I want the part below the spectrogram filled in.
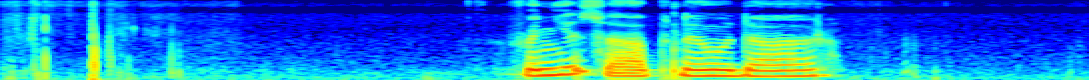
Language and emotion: Russian, sad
